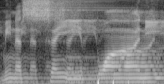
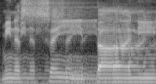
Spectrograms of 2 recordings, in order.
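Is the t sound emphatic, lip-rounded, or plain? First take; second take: lip-rounded; plain. First: The t is said with rounded lips. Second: The t is a plain, light t sound. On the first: "ഇത് രണ്ട് രൂപം തെറ്റാ" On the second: "ഇത് രണ്ട് രൂപം തെറ്റാ"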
